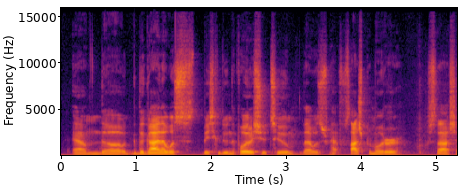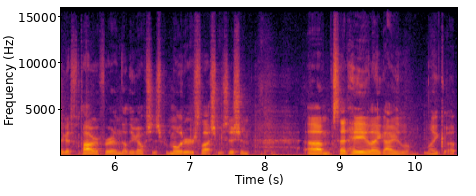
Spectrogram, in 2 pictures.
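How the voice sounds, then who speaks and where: A man's fairly low, bright, sharp voice with a Spanish accent at a fairly quick pace. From Peru. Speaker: photographer. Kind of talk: casual chat.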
